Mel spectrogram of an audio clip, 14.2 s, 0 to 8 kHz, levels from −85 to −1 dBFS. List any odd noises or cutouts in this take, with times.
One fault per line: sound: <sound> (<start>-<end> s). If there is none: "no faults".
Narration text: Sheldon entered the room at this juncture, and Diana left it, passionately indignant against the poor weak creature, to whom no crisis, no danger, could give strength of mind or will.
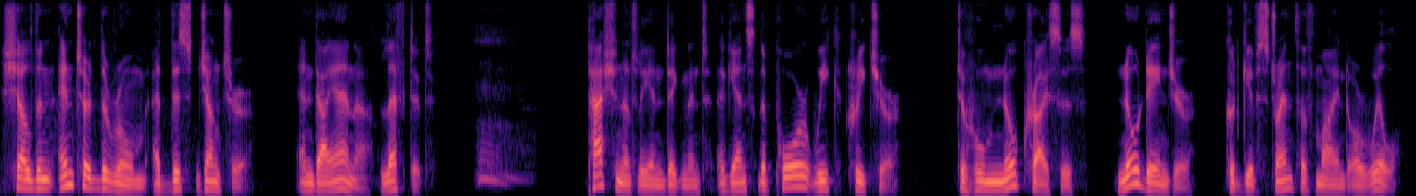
sound: sigh (4.7-5.4 s)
